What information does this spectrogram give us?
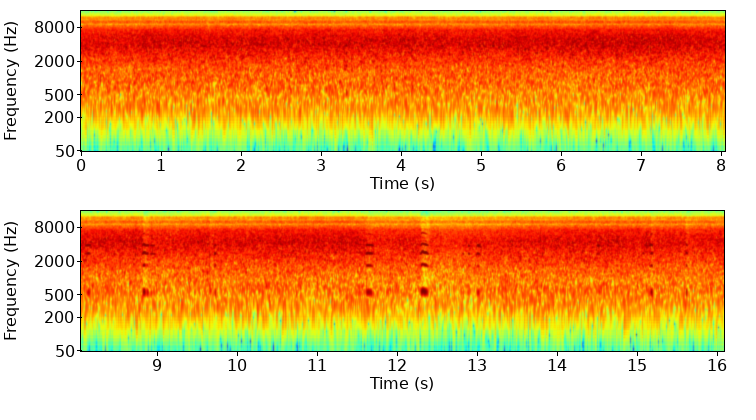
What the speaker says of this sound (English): maybe I should show you the beautiful river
